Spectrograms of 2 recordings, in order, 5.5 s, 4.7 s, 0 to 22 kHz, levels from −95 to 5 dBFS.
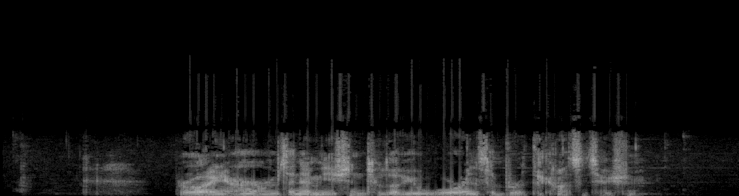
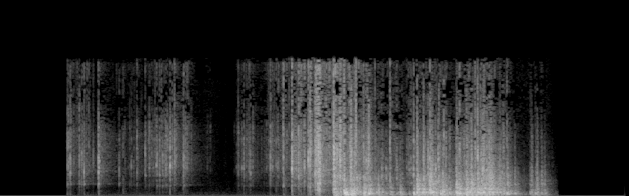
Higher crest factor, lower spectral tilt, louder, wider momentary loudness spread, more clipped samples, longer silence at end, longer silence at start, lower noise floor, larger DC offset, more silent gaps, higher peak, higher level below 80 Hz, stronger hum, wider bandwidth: about the same, 22 dB vs 20 dB; about the same, -2.5 dB/octave vs -3 dB/octave; second, -34 LUFS vs -21 LUFS; about the same, 19 LU vs 21 LU; neither; about the same, 0.7 s vs 0.6 s; second, 0.15 s vs 0.5 s; second, -72 dBFS vs under -90 dBFS; neither; neither; second, -16 dBFS vs -4 dBFS; second, -74 dBFS vs -62 dBFS; neither; about the same, 15 kHz vs 15.5 kHz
